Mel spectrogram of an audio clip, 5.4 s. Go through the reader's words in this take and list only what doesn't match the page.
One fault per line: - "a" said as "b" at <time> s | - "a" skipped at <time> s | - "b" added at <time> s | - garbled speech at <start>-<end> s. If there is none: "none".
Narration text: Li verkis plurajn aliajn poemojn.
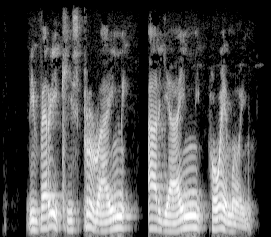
none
